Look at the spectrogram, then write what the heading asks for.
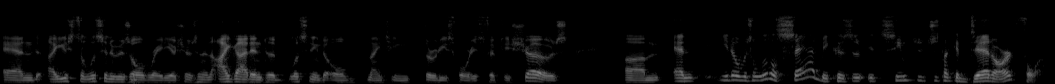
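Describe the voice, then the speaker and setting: A man's voice: mid-range voice, a little fast, pushed and bright. A man speaking earnestly and conversationally as an interview guest, sometimes repeating words as he starts a phrase. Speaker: screenwriter and podcast creator, interview guest.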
